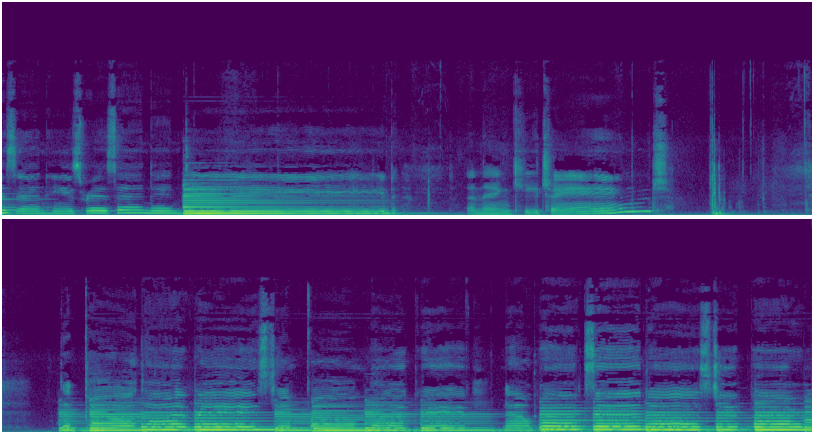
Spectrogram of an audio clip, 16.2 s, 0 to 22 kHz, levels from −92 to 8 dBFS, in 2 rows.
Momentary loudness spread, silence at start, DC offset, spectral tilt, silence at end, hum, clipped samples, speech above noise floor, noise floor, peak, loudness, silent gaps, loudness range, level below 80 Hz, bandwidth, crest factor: 19 LU; 0 s; under 0.1%; -7 dB/octave; 0 s; none; under 0.1%; 34 dB; -51 dBFS; 0 dBFS; -17 LUFS; none; 16 LU; -50 dBFS; 11 kHz; 16 dB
